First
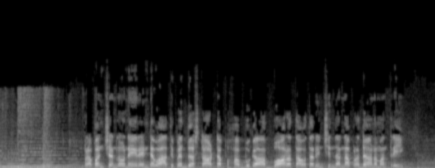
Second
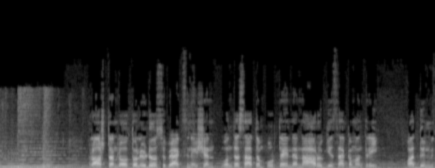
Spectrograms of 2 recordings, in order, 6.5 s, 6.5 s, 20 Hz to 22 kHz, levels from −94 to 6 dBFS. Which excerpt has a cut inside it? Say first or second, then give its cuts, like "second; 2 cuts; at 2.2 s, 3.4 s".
second; 1 cut; at 1.0 s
